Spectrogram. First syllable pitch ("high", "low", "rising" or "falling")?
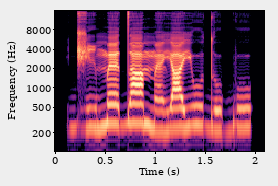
low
